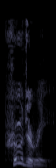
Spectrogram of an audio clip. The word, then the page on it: prudery: British English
